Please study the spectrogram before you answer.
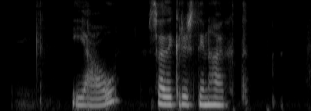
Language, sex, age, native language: Icelandic, female, 20-29, Icelandic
